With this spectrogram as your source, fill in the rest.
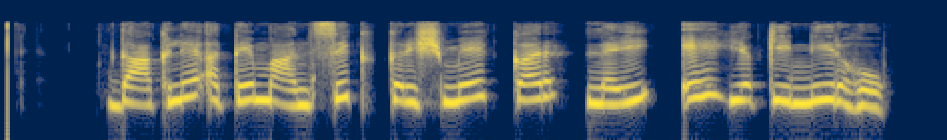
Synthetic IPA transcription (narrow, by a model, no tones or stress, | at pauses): d̪akʰleʔət̪emansɪkːɾɪʂmekəɾləi | ejəkiniːɾəɦo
